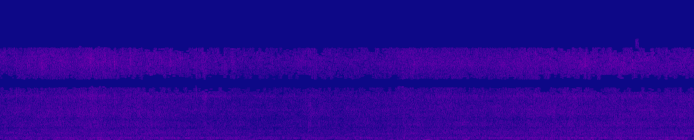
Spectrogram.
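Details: Bees at work pollinating flowers, their constant humming drone steady throughout, mixed with low rumbling gusts and a couple of short thuds toward the end.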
